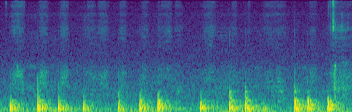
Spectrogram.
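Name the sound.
pen writing on paper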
